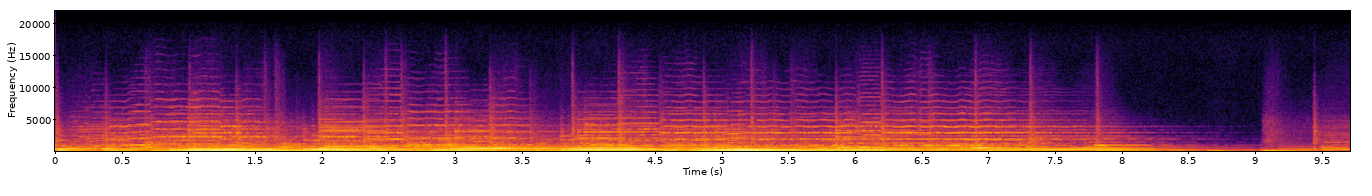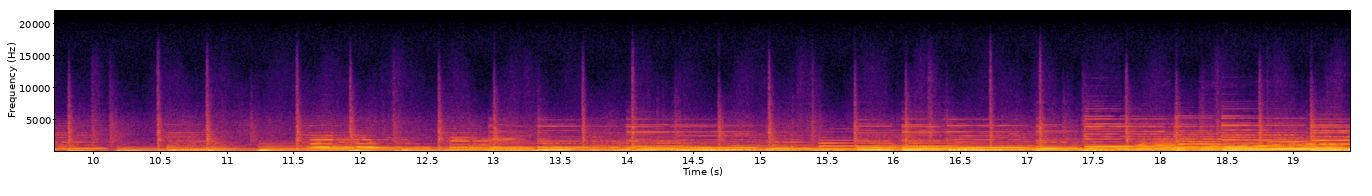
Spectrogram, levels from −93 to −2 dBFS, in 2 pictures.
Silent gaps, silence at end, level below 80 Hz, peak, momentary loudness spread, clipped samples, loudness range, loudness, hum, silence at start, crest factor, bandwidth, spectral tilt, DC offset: none; 0 s; -30 dBFS; 0 dBFS; 14 LU; under 0.1%; 11 LU; -16 LUFS; none; 0 s; 16 dB; 12 kHz; -6.5 dB/octave; under 0.1%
